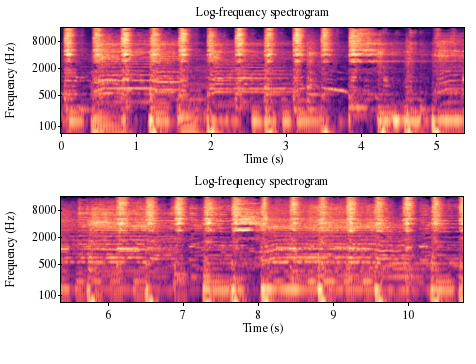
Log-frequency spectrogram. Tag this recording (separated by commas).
Music, Ska, Blues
